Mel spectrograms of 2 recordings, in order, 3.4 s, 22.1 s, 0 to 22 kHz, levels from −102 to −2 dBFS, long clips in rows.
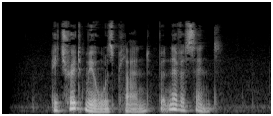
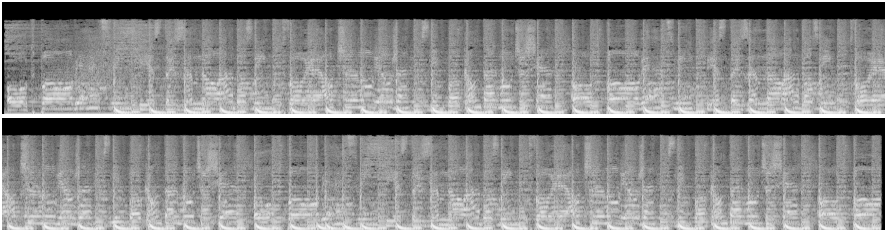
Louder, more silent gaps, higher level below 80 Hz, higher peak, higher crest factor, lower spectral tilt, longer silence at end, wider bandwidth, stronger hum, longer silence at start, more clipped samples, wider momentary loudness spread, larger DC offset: second, -34 LUFS vs -14 LUFS; neither; second, -58 dBFS vs -16 dBFS; second, -14 dBFS vs 0 dBFS; first, 20 dB vs 12 dB; about the same, -5.5 dB/octave vs -5 dB/octave; first, 0.65 s vs 0.05 s; about the same, 11 kHz vs 12 kHz; neither; first, 0.6 s vs 0 s; neither; first, 10 LU vs 2 LU; neither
